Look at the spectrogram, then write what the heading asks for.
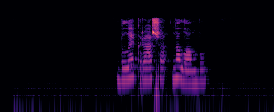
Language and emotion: Russian, neutral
